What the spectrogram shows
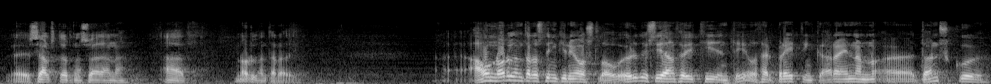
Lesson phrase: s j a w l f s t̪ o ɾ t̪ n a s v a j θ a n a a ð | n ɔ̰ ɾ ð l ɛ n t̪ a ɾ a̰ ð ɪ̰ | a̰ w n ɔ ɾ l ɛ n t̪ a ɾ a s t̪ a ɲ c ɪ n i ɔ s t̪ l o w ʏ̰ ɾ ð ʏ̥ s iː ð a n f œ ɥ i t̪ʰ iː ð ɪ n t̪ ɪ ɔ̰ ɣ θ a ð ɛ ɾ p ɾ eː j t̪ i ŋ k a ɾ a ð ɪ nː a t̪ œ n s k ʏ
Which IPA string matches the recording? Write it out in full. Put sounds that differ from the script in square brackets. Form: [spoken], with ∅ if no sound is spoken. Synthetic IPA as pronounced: s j a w l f s t̪ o ɾ t̪ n a s v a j [ð] a n a a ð | n ɔ̰ ɾ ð l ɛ n t̪ a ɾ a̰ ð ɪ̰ | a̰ w n ɔ ɾ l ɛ n t̪ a ɾ a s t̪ [i] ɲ c ɪ n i ɔ s t̪ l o w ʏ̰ ɾ ð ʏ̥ s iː ð a n [θ] œ ɥ i t̪ʰ iː ð ɪ n t̪ ɪ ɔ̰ ɣ θ a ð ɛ ɾ p ɾ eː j t̪ i ŋ k a ɾ a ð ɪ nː a t̪ œ n s k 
